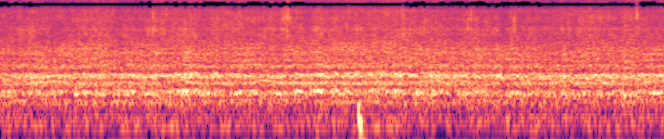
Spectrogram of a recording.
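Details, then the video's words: Honey bees being raised, a steady dense hum of many bees buzzing continuously throughout, low droning with no distinct pauses, a single brief click midway. "Raising bees🐝"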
